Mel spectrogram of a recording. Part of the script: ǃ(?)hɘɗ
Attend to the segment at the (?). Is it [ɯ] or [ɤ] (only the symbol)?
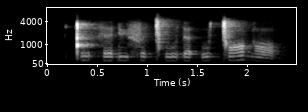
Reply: ɯ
